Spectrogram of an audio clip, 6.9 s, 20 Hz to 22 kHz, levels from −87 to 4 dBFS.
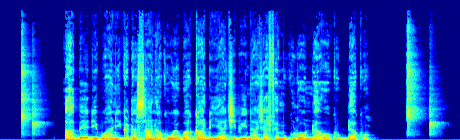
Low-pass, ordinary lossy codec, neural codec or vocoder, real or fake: none; none; none; real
